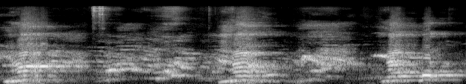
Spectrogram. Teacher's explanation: yang keluar dari pangkal tenggorokan namanya ha bukan he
